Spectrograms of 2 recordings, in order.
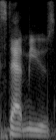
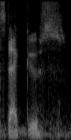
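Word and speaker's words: StatMuse: the year and Brady he said stat Muse not stack Goose I believe do you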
